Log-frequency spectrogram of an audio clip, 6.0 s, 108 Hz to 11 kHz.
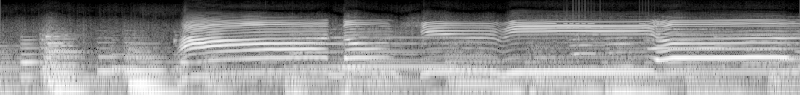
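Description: Instrumental break of a 1938 small-band jazz-blues record: short plucked notes over a pulsing bass, then from about a second in a lead melody instrument plays long held notes that scoop and bend in pitch. Narrow, old-record sound with no top end.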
